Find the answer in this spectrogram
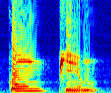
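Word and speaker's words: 公平: And the next word is gong ping, and so gong is first tone and ping is second tone.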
